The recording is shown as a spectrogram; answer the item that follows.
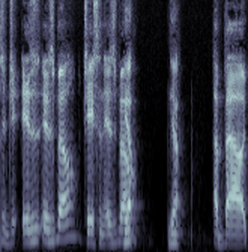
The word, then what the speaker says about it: Isbell: The epigraph is from, sorry, how do you pronounce it? Isbell?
